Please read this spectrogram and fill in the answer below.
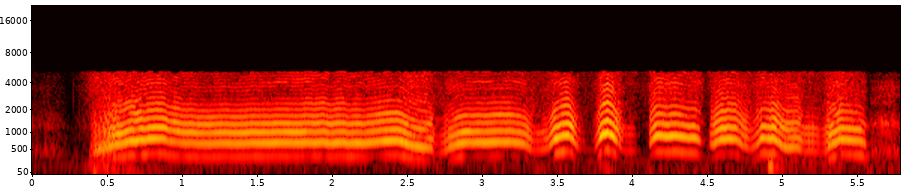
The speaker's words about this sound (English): Kind of sounds like a duck. Make your own duck instrument. But if I don't change the position of the straw, you'll kind of hear it's a very specific frequency.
